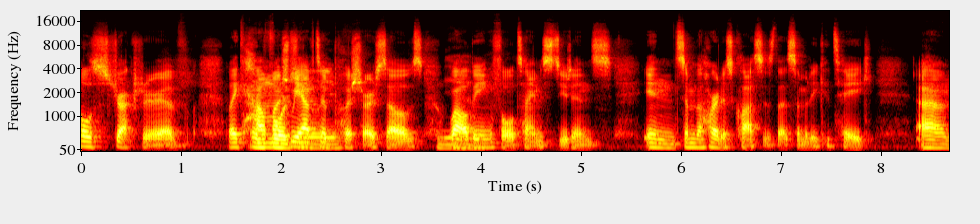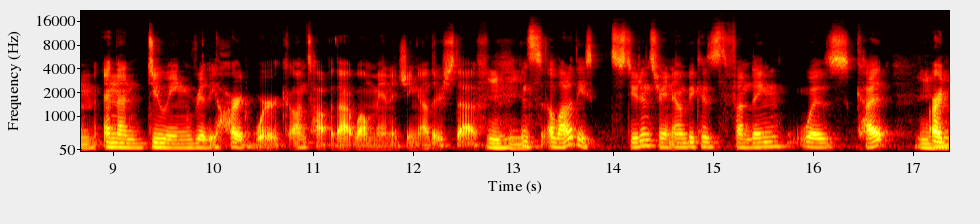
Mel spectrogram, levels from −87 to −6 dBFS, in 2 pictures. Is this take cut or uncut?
uncut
